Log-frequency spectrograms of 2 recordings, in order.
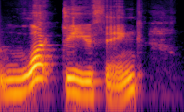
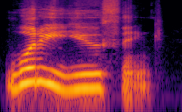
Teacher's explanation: Whenever you're leading meetings and you're leading conversations, I recommend emphasizing you instead of what.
